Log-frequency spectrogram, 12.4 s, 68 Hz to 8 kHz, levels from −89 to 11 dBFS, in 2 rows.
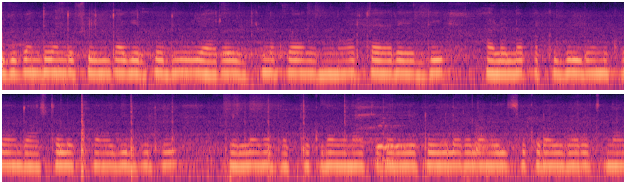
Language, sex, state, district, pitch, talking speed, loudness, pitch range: Kannada, female, Karnataka, Raichur, 170 Hz, 100 wpm, -16 LUFS, 165-170 Hz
